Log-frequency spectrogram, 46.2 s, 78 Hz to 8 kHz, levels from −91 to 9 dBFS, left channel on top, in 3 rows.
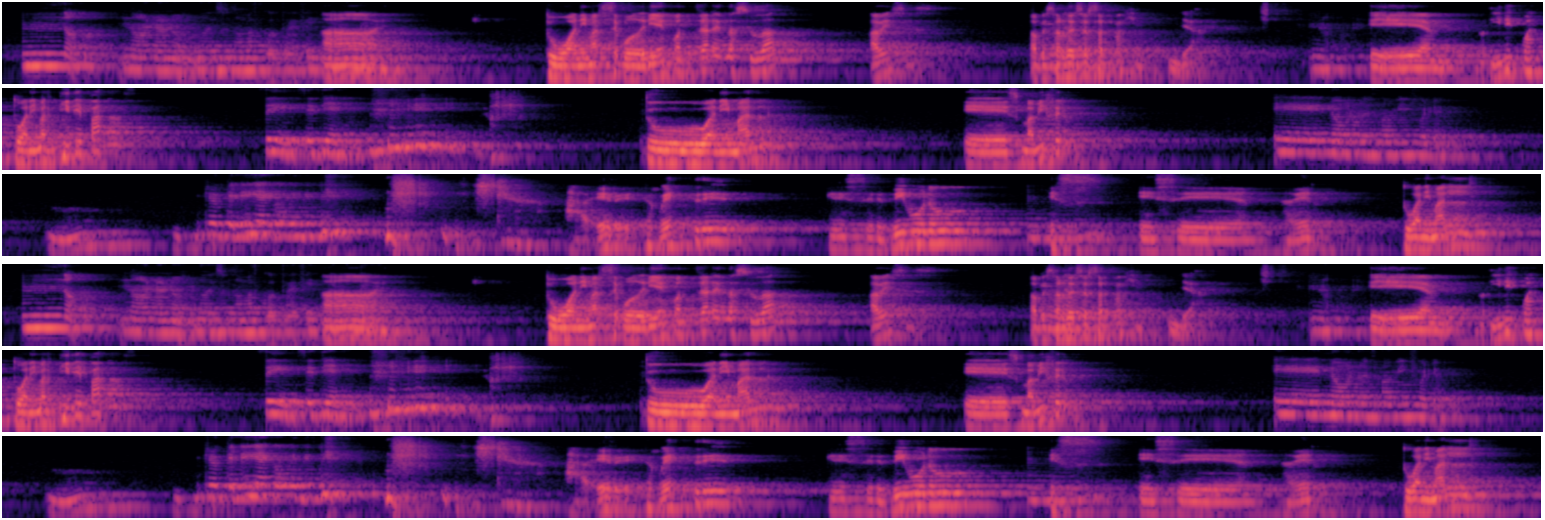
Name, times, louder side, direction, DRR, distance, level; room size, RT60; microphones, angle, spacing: voice 1, 0.2-0.8 1.1-3.9 10.4-10.7 13.1-13.3 18.0-19.9 21.8-21.9 28.1-29.8 32.8-34.2 41.1-41.8, right 1 dB, 20° right, 3 dB, 3.7 m, -36 dB
voice 2, 3.2-3.8 5.4-7.8 8.7-9.3 10.3-12.0 13.7-16.6 20.3-20.6 21.8-23.1 25.0-26.1 31.3-32.1 32.5-32.6 34.6-36.2 36.4-38.2 39.1-40.5 41.3-41.8 42.2-44.0 44.8-45.5, equal, 5° left, 8 dB, 1.2 m, -30 dB
30.0 x 17.5 x 7.6 m, 2.4 s
head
